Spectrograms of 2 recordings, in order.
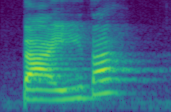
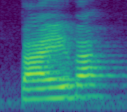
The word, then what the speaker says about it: päivä: Päivätär, so it's päivä, so like day. Päivä means day. So that's how you pronounce it.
